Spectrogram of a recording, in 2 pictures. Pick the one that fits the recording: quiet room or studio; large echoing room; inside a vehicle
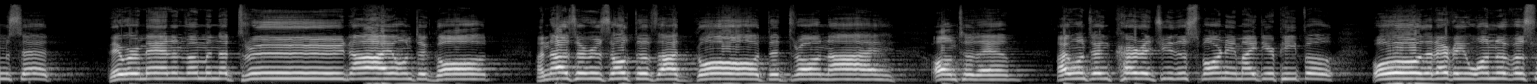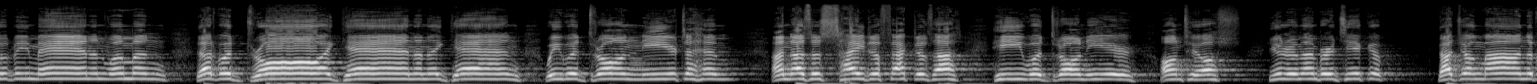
large echoing room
